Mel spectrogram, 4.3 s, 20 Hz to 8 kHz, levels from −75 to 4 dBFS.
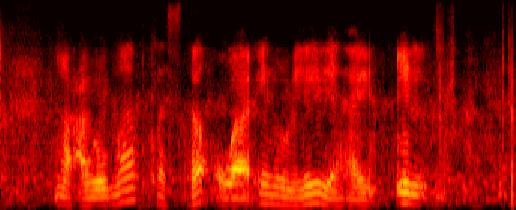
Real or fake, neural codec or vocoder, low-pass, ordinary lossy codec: fake; codec, 16 kHz, 2 kbps, FreqCodec, smaller model; none; none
